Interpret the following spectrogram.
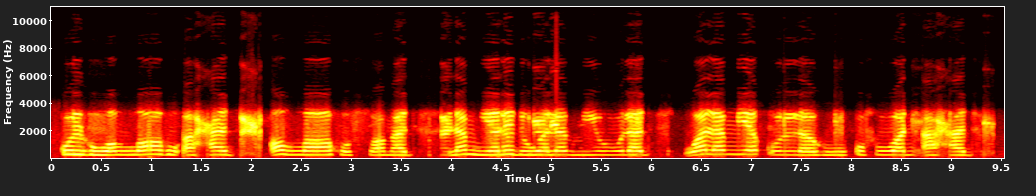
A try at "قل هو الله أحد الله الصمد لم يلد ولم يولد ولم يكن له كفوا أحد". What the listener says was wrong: If you can only pay attention to the qalqala on the letter dal. قل هو الله أحد الله الصمد لم يلد ولم يولد ولم يكن له كفوا أحد.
